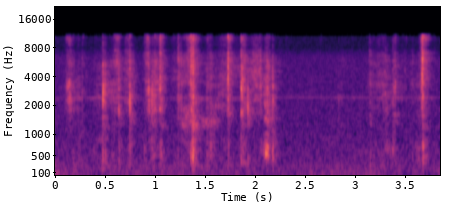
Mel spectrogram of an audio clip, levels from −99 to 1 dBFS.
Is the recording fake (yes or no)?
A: no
